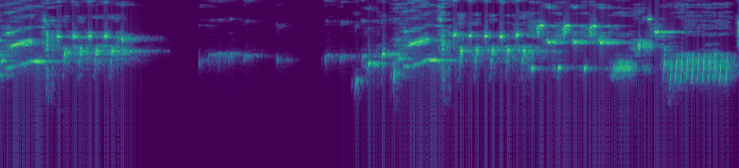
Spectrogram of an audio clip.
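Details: European goldfinch, Persian goldfinch song: twittering phrase, a quiet whistled note, then a long rising burst of bright chatter ending in a buzzy rattle.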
